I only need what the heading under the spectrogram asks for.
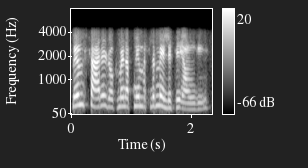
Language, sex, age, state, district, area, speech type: Hindi, female, 18-30, Uttar Pradesh, Sonbhadra, rural, conversation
